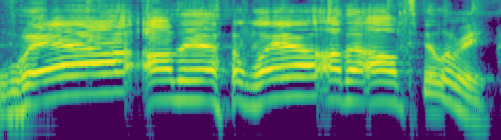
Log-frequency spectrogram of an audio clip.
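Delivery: high, laughing question. Real, not acted. Guest jokes about movie artillery, laughing. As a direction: giggle the question out.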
